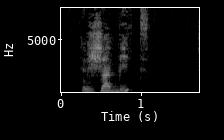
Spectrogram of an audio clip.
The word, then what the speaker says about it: j'habite: Ele começa por um H mudo. Neste caso, o je vai sofrer também uma elision e vamos pronunciar diretamente o je com a vogal. J'habite, tu habites, il habite,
